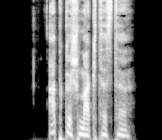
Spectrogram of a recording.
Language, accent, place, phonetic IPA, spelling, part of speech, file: German, Germany, Berlin, [ˈapɡəˌʃmaktəstə], abgeschmackteste, adjective, De-abgeschmackteste.ogg
- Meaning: inflection of abgeschmackt: 1. strong/mixed nominative/accusative feminine singular superlative degree 2. strong nominative/accusative plural superlative degree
